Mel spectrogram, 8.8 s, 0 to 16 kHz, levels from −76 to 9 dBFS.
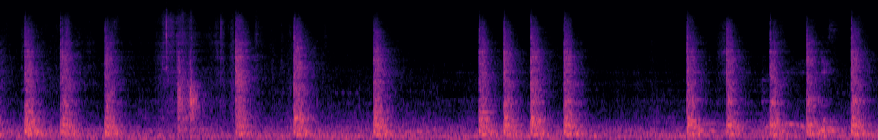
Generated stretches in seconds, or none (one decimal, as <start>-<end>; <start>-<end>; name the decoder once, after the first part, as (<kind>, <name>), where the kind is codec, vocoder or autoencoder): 0.6-2.5 (codec, SNAC); 4.4-5.0; 5.7-8.3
